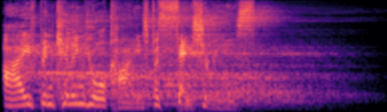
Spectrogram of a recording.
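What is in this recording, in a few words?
taunt, English; Lissandra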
